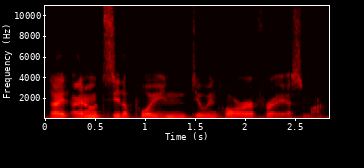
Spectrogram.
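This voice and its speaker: A man's voice: mid-range voice, steady tone, fast talker, fairly bright tone, a little hiss or hum. A man chatting casually as an interview guest, blunt and informal, swearing freely. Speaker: interview guest, script writer. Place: live online voice stream.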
